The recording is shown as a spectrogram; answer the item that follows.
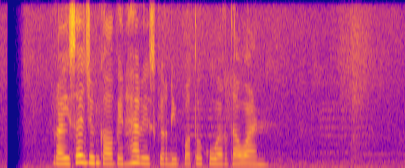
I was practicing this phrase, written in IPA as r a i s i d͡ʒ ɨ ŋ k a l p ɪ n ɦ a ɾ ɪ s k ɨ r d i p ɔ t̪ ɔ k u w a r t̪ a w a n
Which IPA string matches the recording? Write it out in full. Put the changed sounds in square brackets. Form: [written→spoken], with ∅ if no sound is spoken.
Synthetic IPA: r a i s [i→a] d͡ʒ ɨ ŋ k a l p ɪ n ɦ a ɾ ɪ s k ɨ r d i p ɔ t̪ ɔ k u w a r t̪ a w a n

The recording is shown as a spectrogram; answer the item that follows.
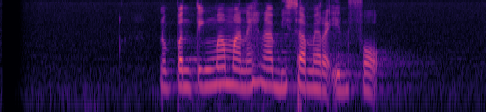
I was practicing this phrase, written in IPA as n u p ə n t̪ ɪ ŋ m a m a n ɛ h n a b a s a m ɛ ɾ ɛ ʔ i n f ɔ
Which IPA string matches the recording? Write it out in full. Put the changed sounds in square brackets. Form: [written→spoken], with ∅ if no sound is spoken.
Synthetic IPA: n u p ə n t̪ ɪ ŋ m a m a n ɛ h n a b [a→i] s a m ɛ ɾ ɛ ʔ i n f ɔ

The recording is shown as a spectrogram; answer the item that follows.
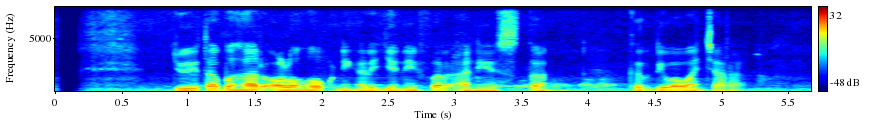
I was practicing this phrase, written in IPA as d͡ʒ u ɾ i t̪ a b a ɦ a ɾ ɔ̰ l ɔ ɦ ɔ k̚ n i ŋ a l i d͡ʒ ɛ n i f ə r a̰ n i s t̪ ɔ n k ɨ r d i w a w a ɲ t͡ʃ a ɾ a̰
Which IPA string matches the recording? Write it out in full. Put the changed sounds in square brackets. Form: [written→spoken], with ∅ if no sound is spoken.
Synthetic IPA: d͡ʒ u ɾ i t̪ a b a ɦ a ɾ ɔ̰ l ɔ ɦ ɔ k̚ n i ŋ a l i d͡ʒ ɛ n i f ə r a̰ n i s t̪ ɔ n k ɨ r d i w a w a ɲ t͡ʃ a ɾ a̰

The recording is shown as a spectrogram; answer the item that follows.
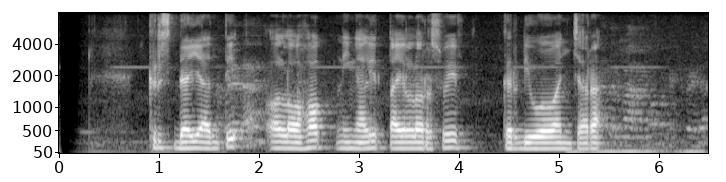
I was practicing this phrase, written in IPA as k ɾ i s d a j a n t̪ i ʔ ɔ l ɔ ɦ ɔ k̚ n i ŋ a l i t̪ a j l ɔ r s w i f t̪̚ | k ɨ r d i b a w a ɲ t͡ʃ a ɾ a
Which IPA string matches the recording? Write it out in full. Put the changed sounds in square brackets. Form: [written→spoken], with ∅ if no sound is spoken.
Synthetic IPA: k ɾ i s d a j a n t̪ i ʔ ɔ l ɔ ɦ ɔ k̚ n i ŋ a l i t̪ a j l ɔ r s w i f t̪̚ | k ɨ r d i [b→w] a w a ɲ t͡ʃ a ɾ a

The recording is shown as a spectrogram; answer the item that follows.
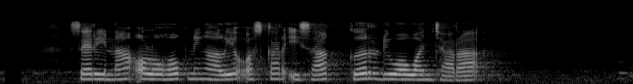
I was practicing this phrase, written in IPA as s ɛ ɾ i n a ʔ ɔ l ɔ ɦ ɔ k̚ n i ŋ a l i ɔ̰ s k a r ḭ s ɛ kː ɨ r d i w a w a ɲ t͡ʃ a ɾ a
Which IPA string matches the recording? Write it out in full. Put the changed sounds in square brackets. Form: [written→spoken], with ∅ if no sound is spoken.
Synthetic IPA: s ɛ ɾ i n a ʔ ɔ l ɔ ɦ ɔ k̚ n i ŋ a l i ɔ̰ s k a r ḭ s [ɛ→a] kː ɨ r d i w a w a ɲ t͡ʃ a ɾ a

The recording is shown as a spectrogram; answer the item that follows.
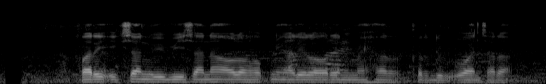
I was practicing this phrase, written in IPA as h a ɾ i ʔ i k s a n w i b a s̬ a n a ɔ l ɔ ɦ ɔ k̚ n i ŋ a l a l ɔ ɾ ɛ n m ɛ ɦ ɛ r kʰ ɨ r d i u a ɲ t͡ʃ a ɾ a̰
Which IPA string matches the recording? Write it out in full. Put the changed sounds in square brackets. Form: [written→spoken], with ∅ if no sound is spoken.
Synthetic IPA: [h→f] a ɾ i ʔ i k s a n w i b [a→i] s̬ a n a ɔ l ɔ ɦ ɔ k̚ n i ŋ a l [a→i] l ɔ ɾ ɛ n m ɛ ɦ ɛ r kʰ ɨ r d i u a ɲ t͡ʃ a ɾ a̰

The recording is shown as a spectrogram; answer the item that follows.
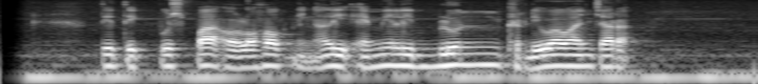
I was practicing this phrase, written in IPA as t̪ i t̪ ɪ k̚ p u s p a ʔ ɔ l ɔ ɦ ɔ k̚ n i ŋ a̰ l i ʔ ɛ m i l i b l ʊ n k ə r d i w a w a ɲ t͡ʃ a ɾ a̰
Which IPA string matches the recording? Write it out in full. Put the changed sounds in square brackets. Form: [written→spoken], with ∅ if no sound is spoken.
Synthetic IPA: t̪ i t̪ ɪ k̚ p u s p a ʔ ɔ l ɔ ɦ ɔ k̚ n i ŋ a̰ l i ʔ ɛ m i l i b l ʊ n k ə r d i w a w a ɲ t͡ʃ a ɾ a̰

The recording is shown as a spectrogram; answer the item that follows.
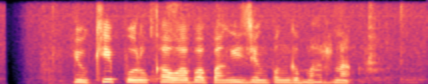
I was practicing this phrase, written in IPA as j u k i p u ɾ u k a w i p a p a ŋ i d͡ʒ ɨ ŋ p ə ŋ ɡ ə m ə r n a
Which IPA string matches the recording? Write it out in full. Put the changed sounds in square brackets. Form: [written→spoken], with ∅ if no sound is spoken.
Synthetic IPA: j u k i p u ɾ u k a w [i→a] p a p a ŋ i d͡ʒ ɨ ŋ p ə ŋ ɡ ə m [ə→a] r n a

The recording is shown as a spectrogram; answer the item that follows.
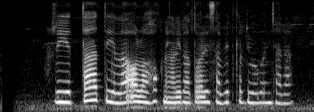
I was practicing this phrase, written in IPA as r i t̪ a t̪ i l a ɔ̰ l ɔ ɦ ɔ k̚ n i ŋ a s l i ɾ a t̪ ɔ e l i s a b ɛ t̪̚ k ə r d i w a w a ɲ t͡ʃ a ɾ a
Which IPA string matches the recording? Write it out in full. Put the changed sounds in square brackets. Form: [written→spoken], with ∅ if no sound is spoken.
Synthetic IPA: r i t̪ a t̪ i l a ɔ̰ l ɔ ɦ ɔ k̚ n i ŋ a [s→∅] l i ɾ a t̪ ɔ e l i s a b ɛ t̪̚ k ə r d i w a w a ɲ t͡ʃ a ɾ a

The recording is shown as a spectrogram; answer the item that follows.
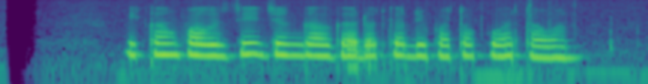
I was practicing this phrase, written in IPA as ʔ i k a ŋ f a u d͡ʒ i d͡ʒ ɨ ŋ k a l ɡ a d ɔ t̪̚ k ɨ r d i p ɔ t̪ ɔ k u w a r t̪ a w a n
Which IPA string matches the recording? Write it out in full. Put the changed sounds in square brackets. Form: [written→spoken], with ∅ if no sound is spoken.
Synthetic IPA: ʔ i k a ŋ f a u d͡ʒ i d͡ʒ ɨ ŋ [k→ɡ] a l ɡ a d ɔ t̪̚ k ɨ r d i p ɔ t̪ ɔ k u w a r t̪ a w a n

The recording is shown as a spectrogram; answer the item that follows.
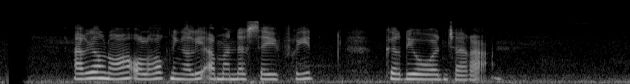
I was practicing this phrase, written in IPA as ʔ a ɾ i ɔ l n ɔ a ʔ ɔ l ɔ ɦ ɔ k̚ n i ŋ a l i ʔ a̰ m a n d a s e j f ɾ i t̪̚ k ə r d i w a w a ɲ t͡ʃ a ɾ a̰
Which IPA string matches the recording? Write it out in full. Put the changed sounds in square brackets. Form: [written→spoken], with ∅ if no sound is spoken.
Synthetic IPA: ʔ a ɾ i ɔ l n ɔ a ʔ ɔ l ɔ ɦ ɔ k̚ n i ŋ a l i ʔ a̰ m a n d a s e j f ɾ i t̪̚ k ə r d i w a w a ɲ t͡ʃ a ɾ a̰

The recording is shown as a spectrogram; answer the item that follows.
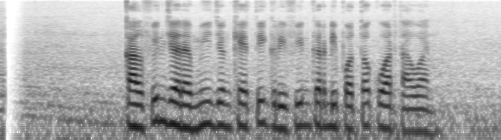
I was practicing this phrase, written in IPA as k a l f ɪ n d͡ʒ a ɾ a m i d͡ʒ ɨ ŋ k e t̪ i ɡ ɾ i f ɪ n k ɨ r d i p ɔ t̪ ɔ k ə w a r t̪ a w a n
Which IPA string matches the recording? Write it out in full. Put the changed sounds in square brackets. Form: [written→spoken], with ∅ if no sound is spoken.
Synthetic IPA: k a l f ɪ n d͡ʒ a ɾ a m i d͡ʒ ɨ ŋ k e t̪ i ɡ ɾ i f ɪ n k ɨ r d i p ɔ t̪ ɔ k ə w a r t̪ a w a n

